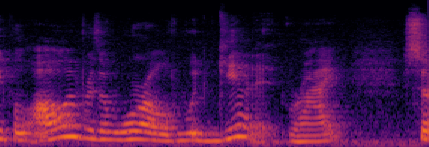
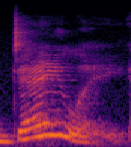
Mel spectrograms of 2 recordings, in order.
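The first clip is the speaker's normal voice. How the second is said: "daily" pitched up, stress on DAI; stress on first syllable; 4 semitones higher than usual. Shown as a demonstration. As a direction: punch the "dai" of "daily", then let it fall. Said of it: "with a stress on the first one".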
